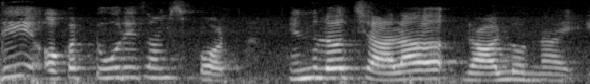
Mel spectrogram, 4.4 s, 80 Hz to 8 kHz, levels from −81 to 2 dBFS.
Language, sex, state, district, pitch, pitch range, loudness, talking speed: Telugu, female, Andhra Pradesh, Srikakulam, 290 Hz, 245-320 Hz, -19 LUFS, 110 wpm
